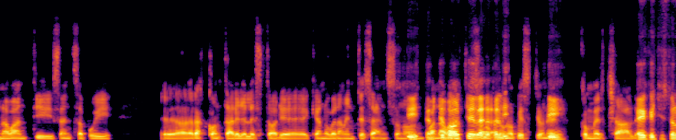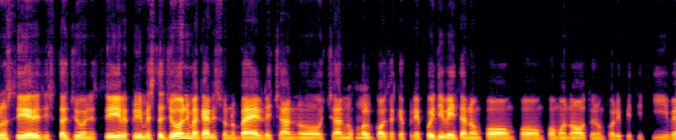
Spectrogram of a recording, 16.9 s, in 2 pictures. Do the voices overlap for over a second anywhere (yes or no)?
yes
